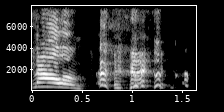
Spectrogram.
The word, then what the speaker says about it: Malum: It's Malum.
